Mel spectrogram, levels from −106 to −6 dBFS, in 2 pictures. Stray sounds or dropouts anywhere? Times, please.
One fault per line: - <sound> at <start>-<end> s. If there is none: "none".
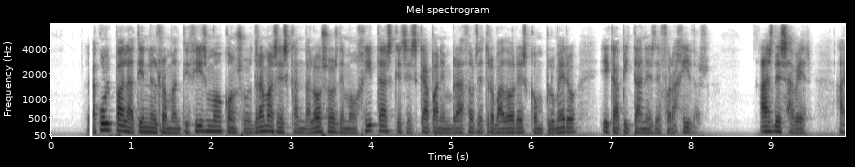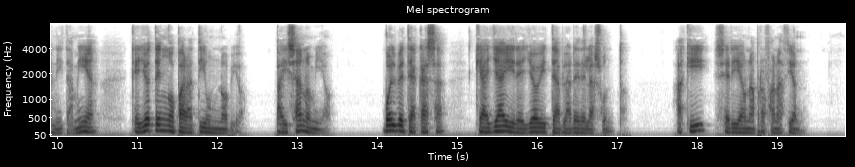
- dropout at 0.5-0.5 s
